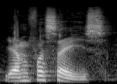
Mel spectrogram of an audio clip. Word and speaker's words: emphasize: There are 3 syllables. So, we need to put the stress on the third syllable from the last. Then, what will be the third syllable from the last? It will be nothing but first syllable. 1, 2, 3, emphasize. So, you put the stress mark on emphasize.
